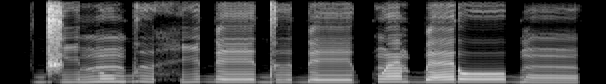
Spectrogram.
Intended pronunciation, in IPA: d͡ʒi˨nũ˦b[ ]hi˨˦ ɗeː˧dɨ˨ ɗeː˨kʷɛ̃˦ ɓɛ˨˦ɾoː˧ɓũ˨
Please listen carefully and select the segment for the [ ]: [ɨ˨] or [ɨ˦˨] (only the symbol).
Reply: ɨ˦˨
